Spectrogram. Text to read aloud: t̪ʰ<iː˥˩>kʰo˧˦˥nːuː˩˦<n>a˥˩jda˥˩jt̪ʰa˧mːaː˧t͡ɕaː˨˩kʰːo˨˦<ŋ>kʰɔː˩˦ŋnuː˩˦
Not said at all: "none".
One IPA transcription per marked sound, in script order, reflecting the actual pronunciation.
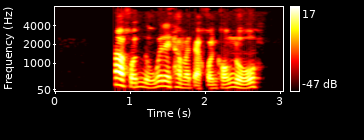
aː˥˩, m, n

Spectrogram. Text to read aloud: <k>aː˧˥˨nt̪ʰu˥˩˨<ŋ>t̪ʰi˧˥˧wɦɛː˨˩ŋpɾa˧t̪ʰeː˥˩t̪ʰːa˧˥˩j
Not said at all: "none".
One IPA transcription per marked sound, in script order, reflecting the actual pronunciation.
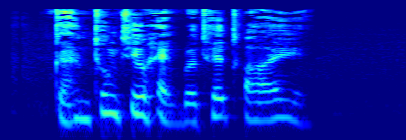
k, ŋ

